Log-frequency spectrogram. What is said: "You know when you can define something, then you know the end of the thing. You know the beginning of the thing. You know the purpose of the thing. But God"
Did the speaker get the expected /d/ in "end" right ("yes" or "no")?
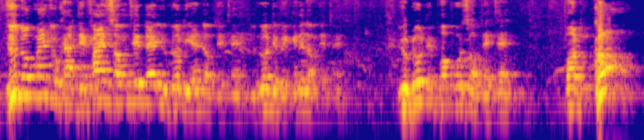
yes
